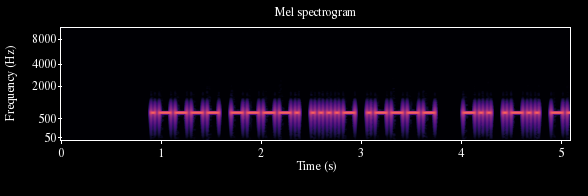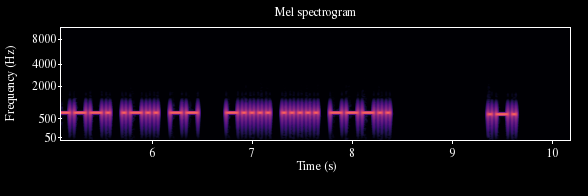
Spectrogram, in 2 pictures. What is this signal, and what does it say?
Morse code, heard as a keyed tone, about 30 wpm, 700 Hz. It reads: 1941 DL9LM 658 R
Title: Worked All Europe DX Contest - QTC Exchange - 30wpm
